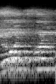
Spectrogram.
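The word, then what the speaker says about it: useful: फिर आगे देखा यूजफुल यूजफुल का उच्चारण भी मैंने या से किया है तो क्या लगाएंगे ए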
